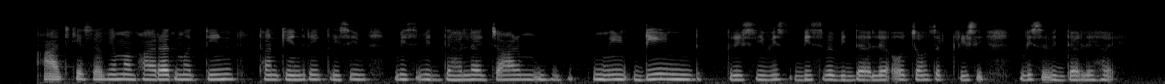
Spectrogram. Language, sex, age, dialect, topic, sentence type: Chhattisgarhi, female, 18-24, Central, agriculture, statement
